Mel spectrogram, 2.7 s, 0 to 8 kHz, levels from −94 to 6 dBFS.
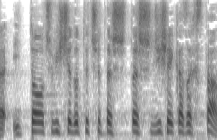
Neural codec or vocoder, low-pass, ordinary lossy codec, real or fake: none; none; none; real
